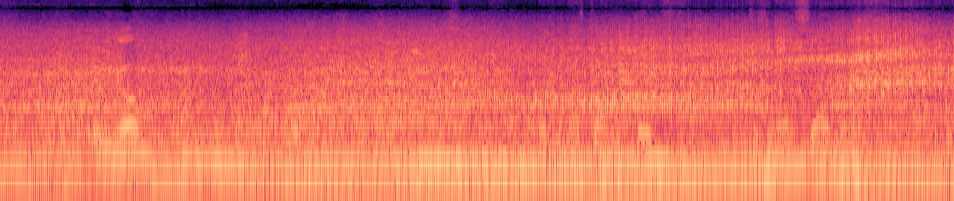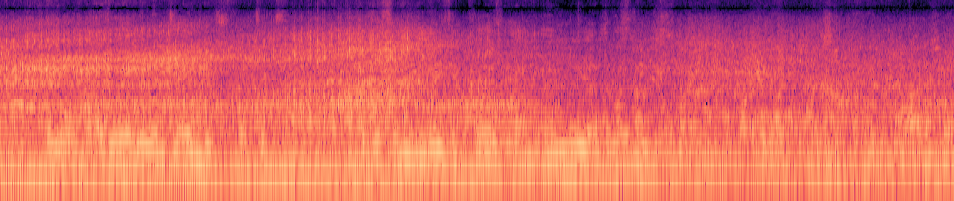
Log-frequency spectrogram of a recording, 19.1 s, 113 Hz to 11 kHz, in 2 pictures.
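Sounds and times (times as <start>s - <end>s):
car pulling away: 0.0s - 19.0s
race car engine idling: 0.0s - 19.0s
people talking: 0.8s - 1.5s, 2.2s - 9.0s, 9.6s - 19.0s.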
